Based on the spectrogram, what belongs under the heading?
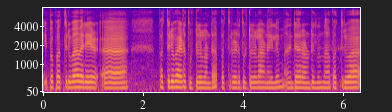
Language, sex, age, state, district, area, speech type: Malayalam, female, 45-60, Kerala, Idukki, rural, spontaneous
